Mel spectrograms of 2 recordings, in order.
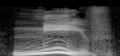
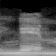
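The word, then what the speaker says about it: Niamh: a m h oh my pot of gold Neve all right boy your your pronunciation of n-i-a-m-h mm I'm School little Friday pool my initial instinct is just to take the easy way and say Nim but that makes no sense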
